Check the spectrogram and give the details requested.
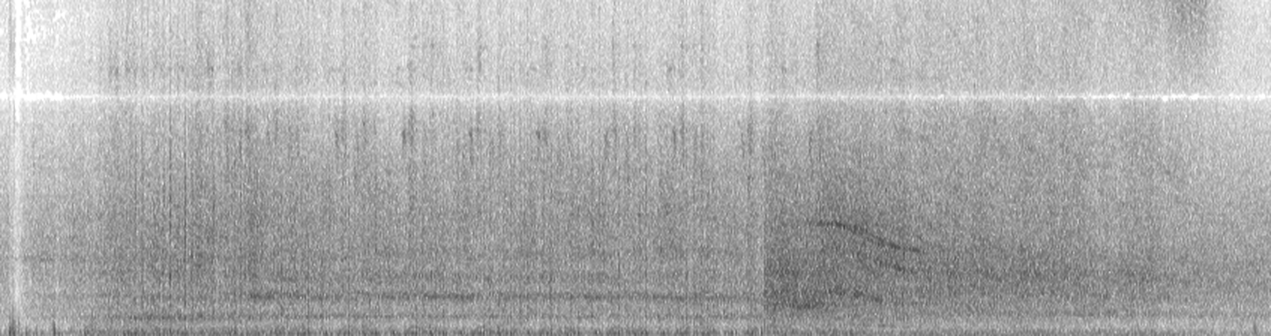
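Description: NJ Transit commuter train of multilevel coaches, hauled by an electric locomotive, passing close by: a loud, steady rumble and clatter of wheels on rail with a faint steady whine, the sound turning brighter about ten seconds in.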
